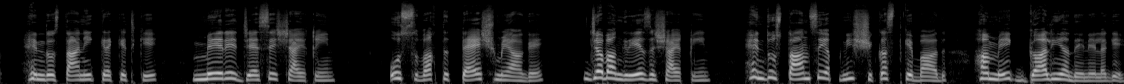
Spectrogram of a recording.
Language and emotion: Urdu, angry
